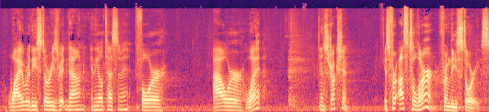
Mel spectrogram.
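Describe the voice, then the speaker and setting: Speaking at a fairly slow pace with long, frequent pauses, a man uses a medium pitch and ordinary pitch variation on a very clean recording with a silent background. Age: 30s. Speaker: pastor. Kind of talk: sermon.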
